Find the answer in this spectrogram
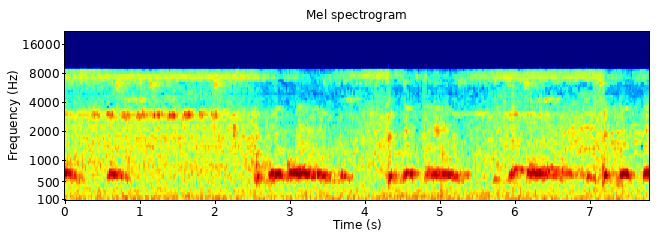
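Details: Gáy gù style cooing of a spotted dove: low, soft coo phrases of a short note and a longer hoot, repeated several times; a faint high whistled trill runs through the first two seconds.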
